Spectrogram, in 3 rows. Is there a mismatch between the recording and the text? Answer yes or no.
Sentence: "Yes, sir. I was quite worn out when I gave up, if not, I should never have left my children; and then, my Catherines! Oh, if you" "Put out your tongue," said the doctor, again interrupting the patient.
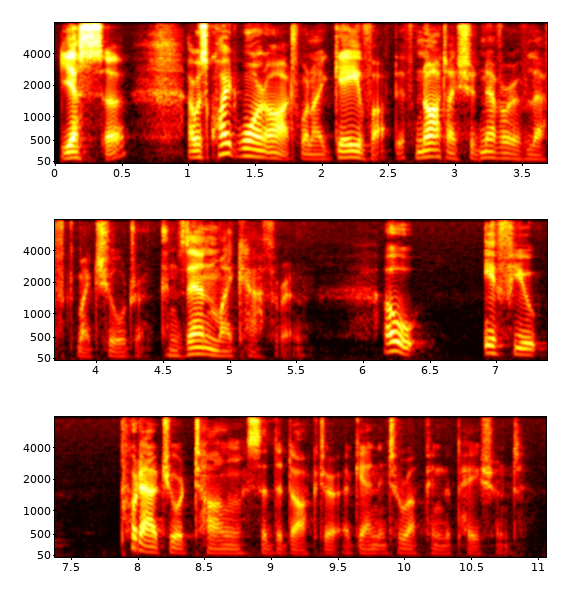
yes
